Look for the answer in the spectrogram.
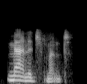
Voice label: "management", Indian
